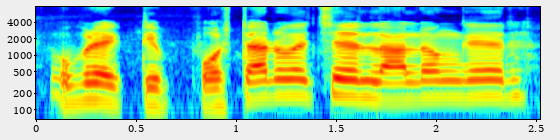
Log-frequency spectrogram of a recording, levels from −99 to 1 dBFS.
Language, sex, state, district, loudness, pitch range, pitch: Bengali, male, West Bengal, Alipurduar, -16 LUFS, 155-175 Hz, 165 Hz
